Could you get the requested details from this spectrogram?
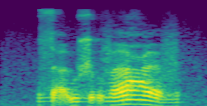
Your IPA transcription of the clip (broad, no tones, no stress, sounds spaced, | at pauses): z a̰ w ʐ o̰ v a ʕ ɐ v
